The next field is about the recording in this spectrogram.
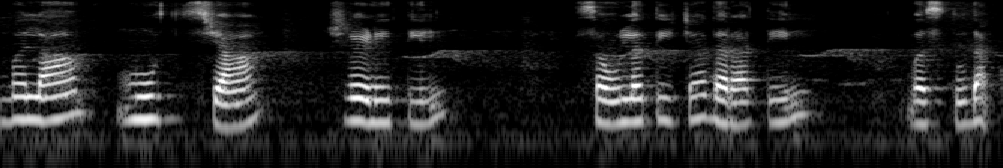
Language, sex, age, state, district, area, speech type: Marathi, female, 60+, Maharashtra, Pune, urban, read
